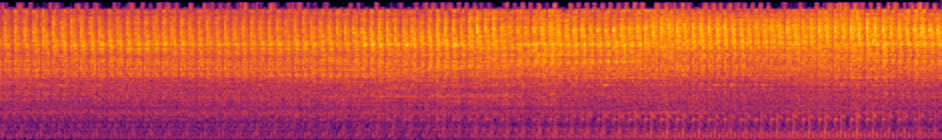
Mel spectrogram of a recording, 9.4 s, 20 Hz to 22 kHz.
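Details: Cub Cadet 1811 M18 twin engine with severely cracked block patched with silicone, fast idle: sharp, fairly regular knock about three times a second; source of knock uncertain, cause not confirmed; engine knocking.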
